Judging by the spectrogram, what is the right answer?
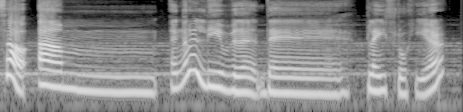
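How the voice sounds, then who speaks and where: Very slow speech from a woman, medium in pitch, with ordinary pitch variation over noticeable background noise. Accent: non-native. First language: not English. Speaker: streamer, VTuber. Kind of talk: live game stream commentary. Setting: live stream. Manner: hesitant, many fillers.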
